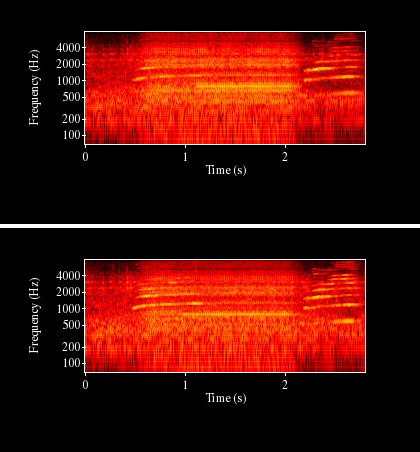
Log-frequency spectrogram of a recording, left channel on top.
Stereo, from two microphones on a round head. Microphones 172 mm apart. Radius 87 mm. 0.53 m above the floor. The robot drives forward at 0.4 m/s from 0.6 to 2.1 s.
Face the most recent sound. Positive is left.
turn(degrees=-60)  # may be behind; listen again after turning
